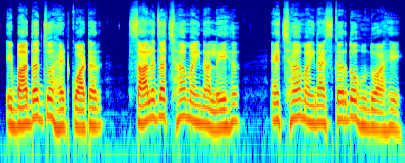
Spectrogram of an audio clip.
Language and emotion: Sindhi, neutral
